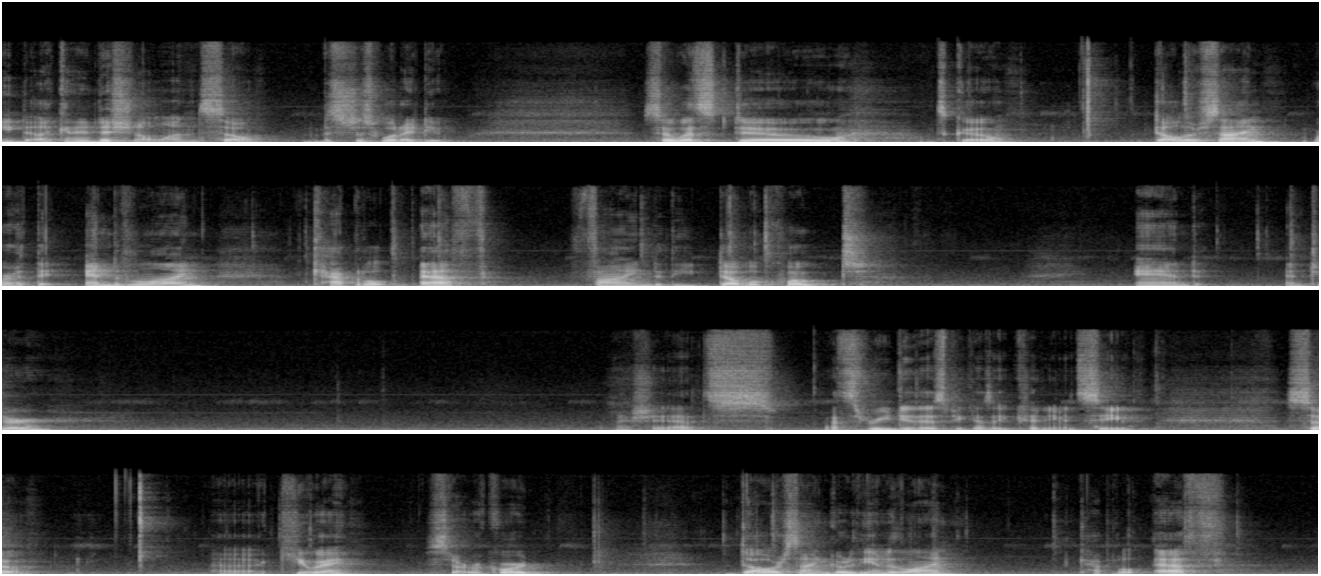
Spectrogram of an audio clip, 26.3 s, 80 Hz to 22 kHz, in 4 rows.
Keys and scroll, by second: 5.7 $, 8.6 shift+f, 10.3 shift+', 12.9 Return, 17.7 q, 18.5 k, 18.7 k, 18.9 k, 21.2 q, 21.5 a, 23.5 shift+4, 25.5 shift+f.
